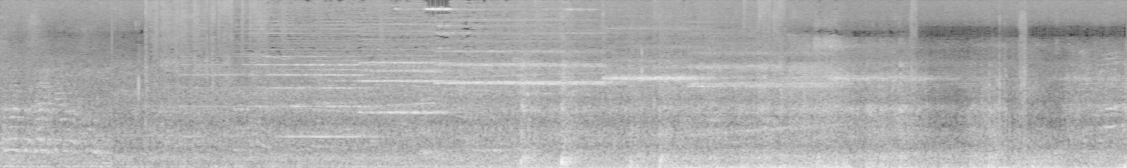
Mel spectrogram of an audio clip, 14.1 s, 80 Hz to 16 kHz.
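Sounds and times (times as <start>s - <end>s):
train wheels rumbling on rails: 1.5s - 14.0s
clunks over track joints: 6.4s - 8.6s.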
